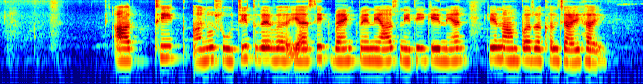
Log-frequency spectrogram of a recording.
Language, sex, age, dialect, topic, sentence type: Magahi, female, 25-30, Southern, banking, statement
